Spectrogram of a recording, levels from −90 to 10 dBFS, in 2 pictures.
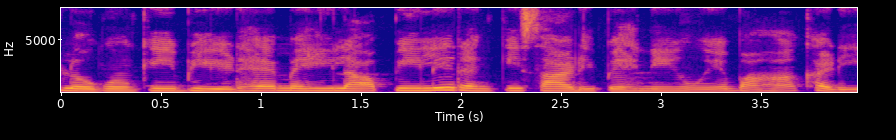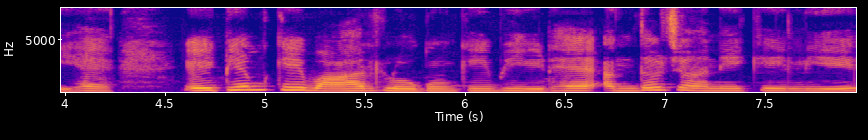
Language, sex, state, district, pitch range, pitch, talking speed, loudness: Hindi, female, Chhattisgarh, Kabirdham, 185-205 Hz, 195 Hz, 190 wpm, -16 LUFS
